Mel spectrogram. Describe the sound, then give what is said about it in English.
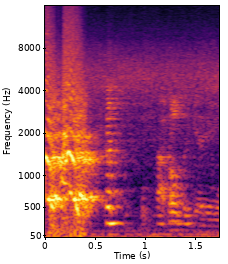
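A person imitates a dog with one loud, high-pitched yelping bark, followed by softer murmuring voices and laughter. “Why was your bark so high-pitched?”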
